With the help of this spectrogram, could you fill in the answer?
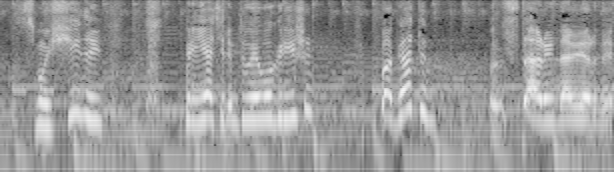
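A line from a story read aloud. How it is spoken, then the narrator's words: Sobbing. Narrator (Russian): всхлипнула Маша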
